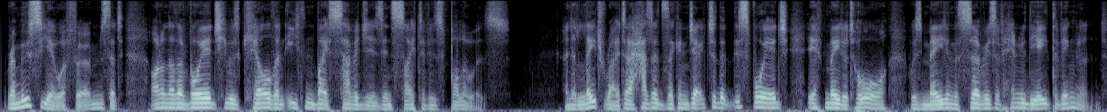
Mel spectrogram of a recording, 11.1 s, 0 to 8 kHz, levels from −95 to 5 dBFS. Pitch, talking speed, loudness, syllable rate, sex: 105 Hz, 235 wpm, -20 LUFS, 6.7 syllables/s, male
